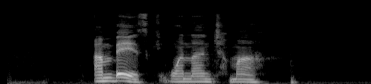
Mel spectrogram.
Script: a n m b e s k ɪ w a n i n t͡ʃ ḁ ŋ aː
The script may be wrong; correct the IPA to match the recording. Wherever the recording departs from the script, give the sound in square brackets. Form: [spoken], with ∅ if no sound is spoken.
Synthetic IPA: a [∅] m b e s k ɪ w a n [a] n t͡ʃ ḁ [m] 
